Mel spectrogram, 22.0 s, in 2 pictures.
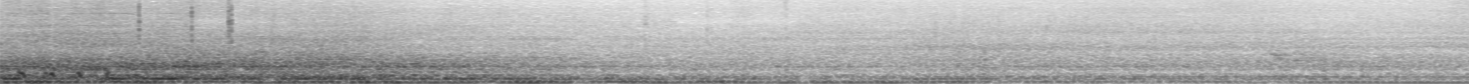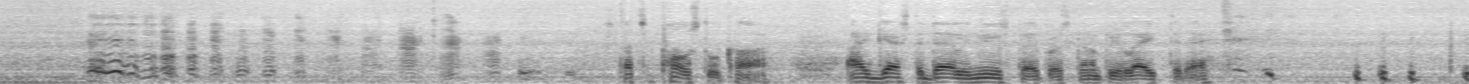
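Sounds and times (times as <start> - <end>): person laughing: 0.0 - 1.2, 11.6 - 15.6, 20.1 - 22.0
vehicle engine humming: 0.0 - 22.0.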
